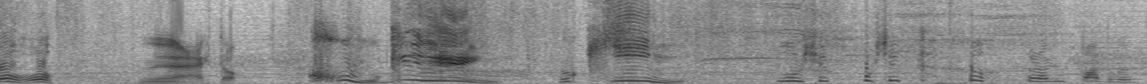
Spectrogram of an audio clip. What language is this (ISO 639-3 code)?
pol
